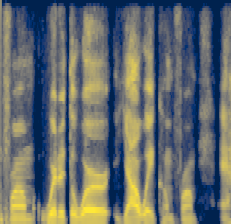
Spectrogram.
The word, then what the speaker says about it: Yahweh: um likely pronounced Yahweh based on lingu linguistic and historical clues. We're going to get into that. Jehovah, right, is a medieval hybrid of the YHWH plus Adoni vows.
